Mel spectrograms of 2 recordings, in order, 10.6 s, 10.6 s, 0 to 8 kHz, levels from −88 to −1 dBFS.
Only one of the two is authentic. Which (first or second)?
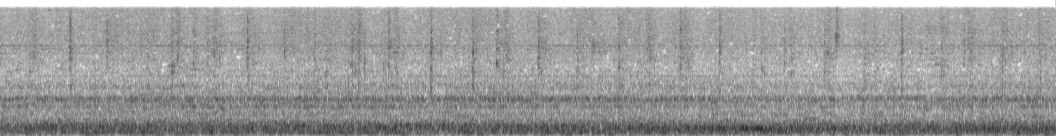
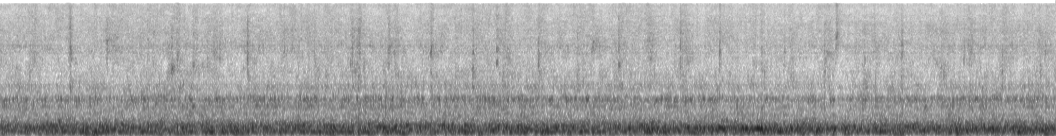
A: first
